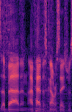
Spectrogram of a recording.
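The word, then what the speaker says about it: Abaddon: I I got confused the correct pronunciation is a bad and I've had this conversation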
